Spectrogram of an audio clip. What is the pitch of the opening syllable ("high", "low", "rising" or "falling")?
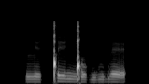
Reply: low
